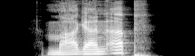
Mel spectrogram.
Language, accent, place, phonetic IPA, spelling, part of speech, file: German, Germany, Berlin, [ˌmaːɡɐn ˈap], magern ab, verb, De-magern ab.ogg
- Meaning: inflection of abmagern: 1. first/third-person plural present 2. first/third-person plural subjunctive I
